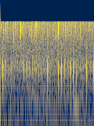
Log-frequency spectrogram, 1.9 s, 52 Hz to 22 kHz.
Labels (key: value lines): label: biophony, rattle
recorder: SoundTrap 500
